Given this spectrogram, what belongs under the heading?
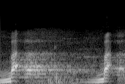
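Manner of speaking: "Ba" stopped short with a glottal stop; pressed hamzah. Shown as a demonstration. Teacher contrasting it with ba'diyah, ba slightly pressed. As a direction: cut "Ba" off cleanly, without ain. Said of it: "kayak agak ditekan sedikit".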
